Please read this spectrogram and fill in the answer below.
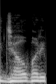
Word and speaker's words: যাওবাড়ি: বিভিন্ন বোর্ড দেখে জানলাম উচ্চারণটা আসলে যাওবাড়ি। কিন্তু অনেককেই এখানে যৌবাড়ি বা যৌবাড়ি বলতে শুনেছি। দুটোর কাছাকাছি যাও বাড়ি পৌঁছালাম।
